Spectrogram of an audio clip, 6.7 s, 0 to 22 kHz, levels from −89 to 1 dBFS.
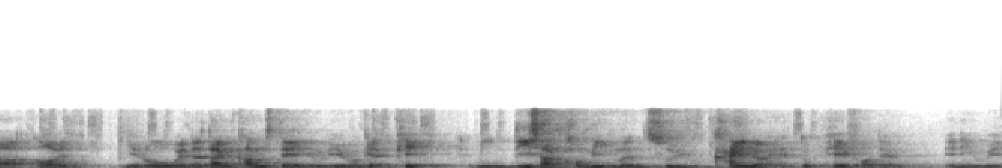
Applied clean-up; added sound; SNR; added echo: neural separator model SepFormer DNS4.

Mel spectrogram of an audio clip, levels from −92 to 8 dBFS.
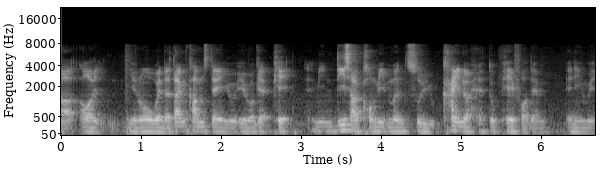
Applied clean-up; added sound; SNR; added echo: none; none; none; none.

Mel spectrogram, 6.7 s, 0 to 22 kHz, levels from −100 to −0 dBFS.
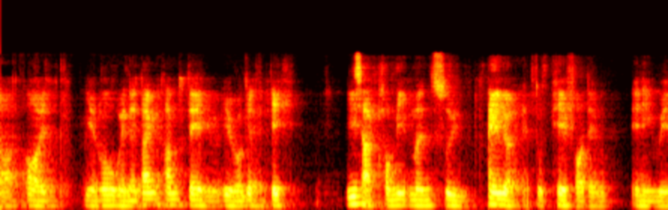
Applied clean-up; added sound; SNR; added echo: neural mask model DeepFilterNet 3.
